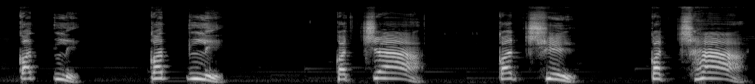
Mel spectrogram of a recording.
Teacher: कच्छा, इसमें अ का साउंड नहीं होता है, ठीक है। जो आधा होता है ना इसमें अ का साउंड नहीं होता, इसीलिए आधा होता है। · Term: आधा अक्षर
